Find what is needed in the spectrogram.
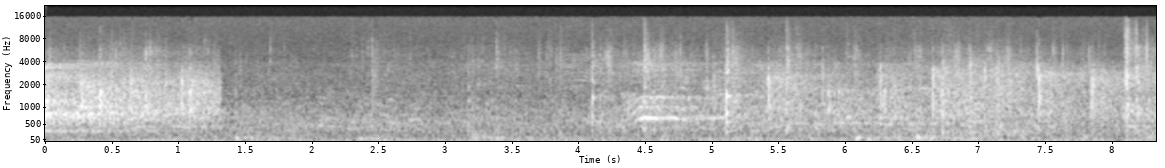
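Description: Badminton rally: sharp clicks of rackets striking the shuttlecock, and players' shoes moving and squeaking on the court mat, starting about four seconds in. Before that, a burst of voices dies away in the first second or so.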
